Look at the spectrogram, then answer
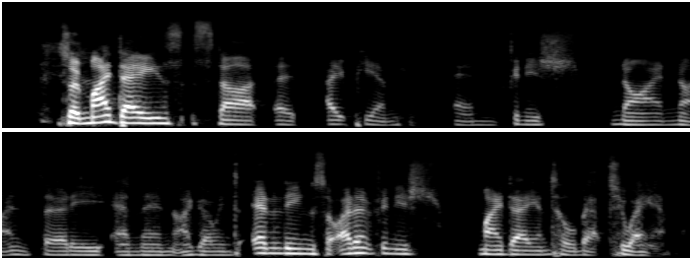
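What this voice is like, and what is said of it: Australian accent. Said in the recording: “because I live in Australia, if anyone can't tell by my accent”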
